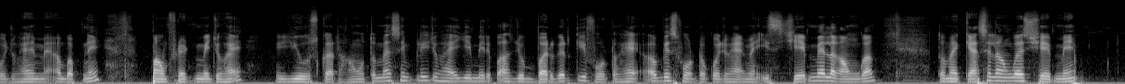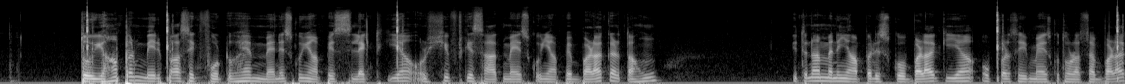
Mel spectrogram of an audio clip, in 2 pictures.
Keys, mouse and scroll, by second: 11.6 click, 15.4-18.8 shift+click, 21.4-22.3 click.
